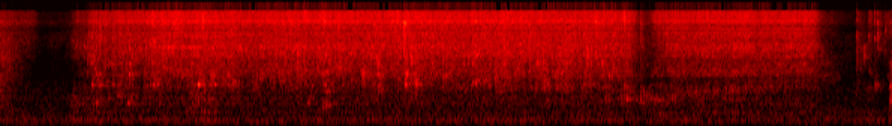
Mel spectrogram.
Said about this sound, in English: I have got to water my house plant.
